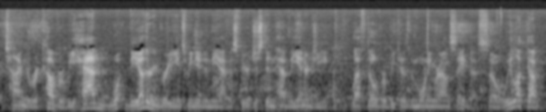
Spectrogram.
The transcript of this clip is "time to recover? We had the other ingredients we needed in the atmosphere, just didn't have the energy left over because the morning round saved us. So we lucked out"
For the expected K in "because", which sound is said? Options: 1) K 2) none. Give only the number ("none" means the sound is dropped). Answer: 1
